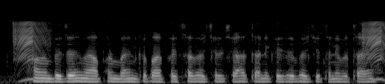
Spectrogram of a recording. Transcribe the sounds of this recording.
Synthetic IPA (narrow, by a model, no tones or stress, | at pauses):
hɐmẽbɪd̪eːʃmẽaːpənbɐɦɪnkepaːspɛɪsabʱeːt͡ʃəlt͡ʃaːɦt̪anĩkɐisebʱeːt͡ʃɪt̪nɐɦĩbɐt̪aːeː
